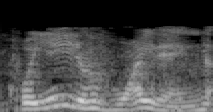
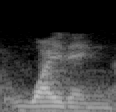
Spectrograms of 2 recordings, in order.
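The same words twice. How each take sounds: First: Creative writing said as "whiting"; slow lisp on "creative whiting". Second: Writing said as "whiting"; lisped writing. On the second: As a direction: lisp the r in "whiting". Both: Real, not acted. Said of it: "my lisp is coming out".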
